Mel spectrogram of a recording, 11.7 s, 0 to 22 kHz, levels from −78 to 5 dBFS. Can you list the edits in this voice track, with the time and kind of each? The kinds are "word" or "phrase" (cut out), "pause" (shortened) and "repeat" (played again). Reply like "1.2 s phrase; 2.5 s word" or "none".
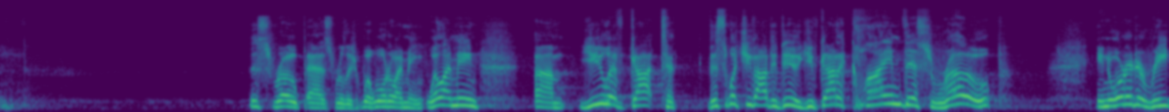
none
